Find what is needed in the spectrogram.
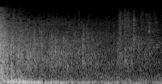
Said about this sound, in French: une terrible explosion vient d'avoir lieu. Une explosion qui provient de l'usine Nobel. L'usine vient de se faire totalement raser par l'explosion.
